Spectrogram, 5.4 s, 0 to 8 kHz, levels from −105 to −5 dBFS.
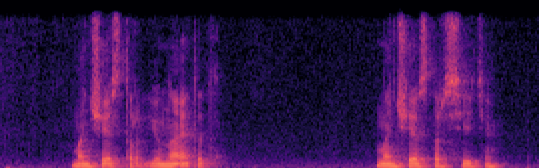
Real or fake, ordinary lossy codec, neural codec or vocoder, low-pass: real; AAC, 48 kbps; none; 7.2 kHz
